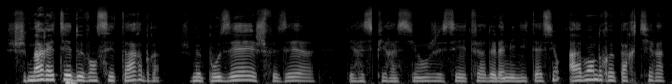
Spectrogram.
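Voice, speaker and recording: Her voice is low and a little fast, recorded without echo, as she answers interview questions about her work as a forest therapy guide. She's from eastern France with a slight eastern French accent, and her speech is soft, hesitant and full of fillers.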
